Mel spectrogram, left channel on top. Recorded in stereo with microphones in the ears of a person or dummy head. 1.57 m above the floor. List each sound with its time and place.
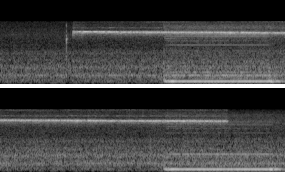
1.6 s a phone buzzing: 85° left, 2 m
